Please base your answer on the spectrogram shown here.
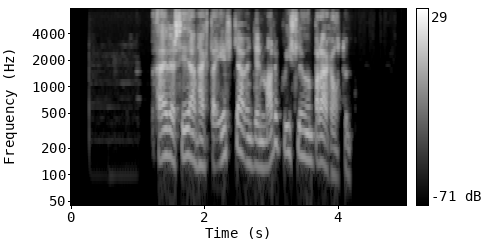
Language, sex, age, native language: Icelandic, male, 60-69, Icelandic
